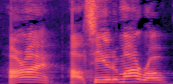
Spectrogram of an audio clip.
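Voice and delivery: "I'll see you tomorrow" high and lilting; high, tuneful goodbye on "see you tomorrow"; sing-song intonation. Shown as a demonstration. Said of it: "son como muy cantarines".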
